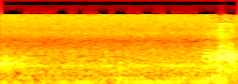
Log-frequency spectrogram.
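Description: Steady background hiss with a faint low hum, the noise floor of the sermon recording.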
